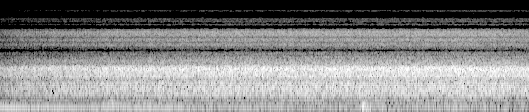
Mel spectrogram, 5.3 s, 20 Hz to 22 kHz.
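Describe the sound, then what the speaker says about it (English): The fan effect from a Hornby TTS OO gauge Class 31 model locomotive's sound decoder gives a steady whooshing, airy hum with a low drone, continuous and fairly quiet, heard close with no talking. "Function 12 is a fan."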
